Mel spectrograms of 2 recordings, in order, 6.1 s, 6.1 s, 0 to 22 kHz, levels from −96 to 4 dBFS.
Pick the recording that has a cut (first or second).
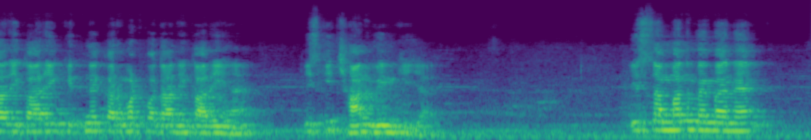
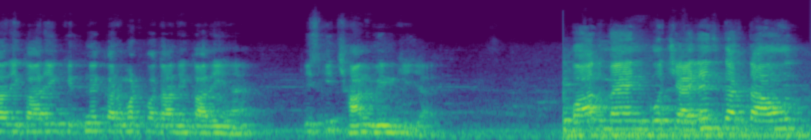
second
